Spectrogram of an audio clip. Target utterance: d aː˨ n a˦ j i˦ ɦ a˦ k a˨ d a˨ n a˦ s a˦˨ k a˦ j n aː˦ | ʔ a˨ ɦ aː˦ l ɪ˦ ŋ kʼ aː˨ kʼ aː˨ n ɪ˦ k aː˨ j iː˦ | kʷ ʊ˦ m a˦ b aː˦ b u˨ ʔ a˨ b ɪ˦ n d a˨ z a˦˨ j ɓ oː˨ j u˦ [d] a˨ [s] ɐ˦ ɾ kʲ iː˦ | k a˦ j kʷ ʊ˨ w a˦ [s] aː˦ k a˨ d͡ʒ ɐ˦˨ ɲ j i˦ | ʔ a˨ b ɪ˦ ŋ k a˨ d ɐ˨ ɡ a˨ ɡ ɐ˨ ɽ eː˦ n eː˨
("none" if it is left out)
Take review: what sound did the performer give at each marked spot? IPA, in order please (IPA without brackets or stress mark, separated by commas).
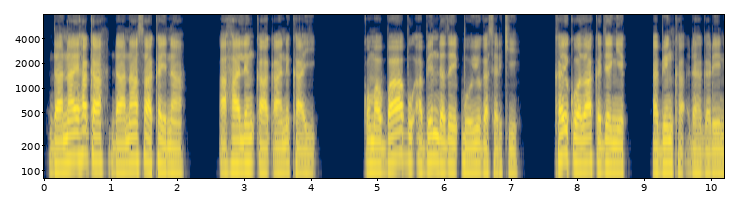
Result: ɡ, s, z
